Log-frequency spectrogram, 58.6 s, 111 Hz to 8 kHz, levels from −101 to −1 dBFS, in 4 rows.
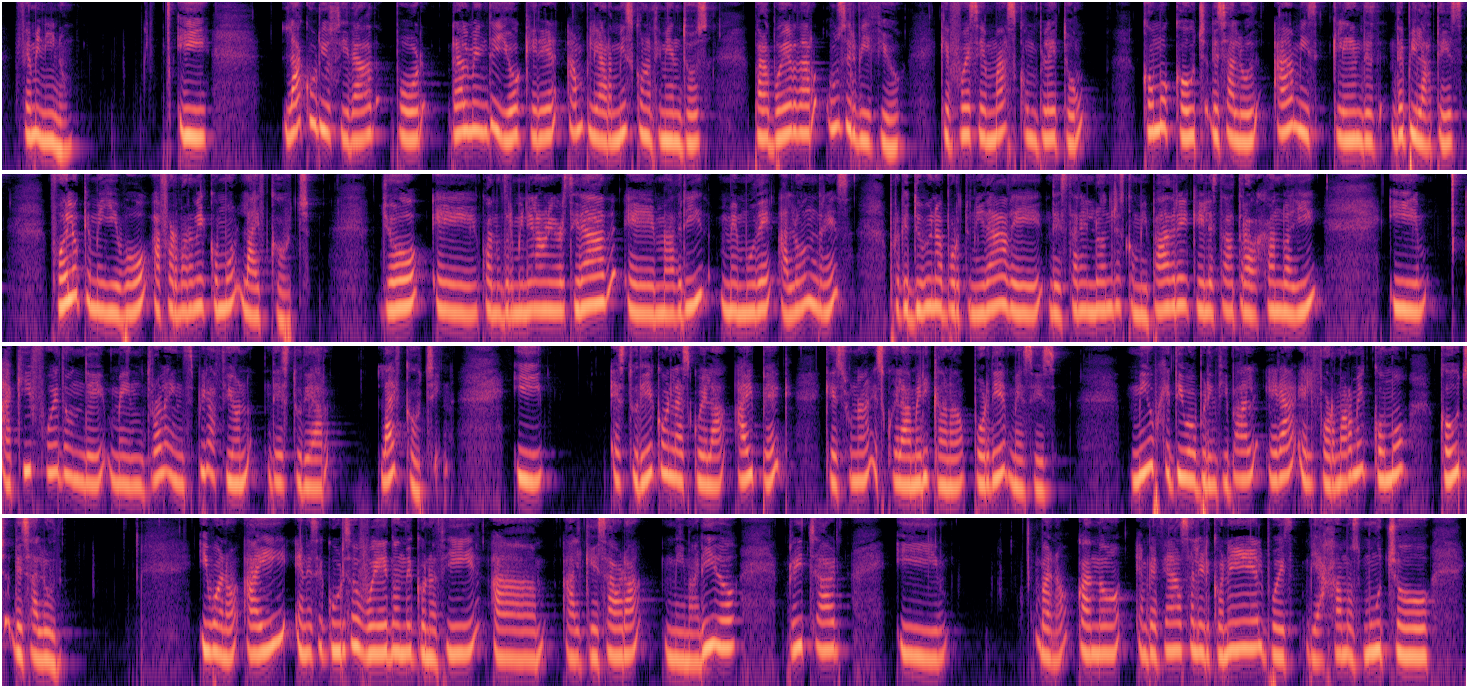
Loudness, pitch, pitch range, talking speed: -27 LUFS, 260 Hz, 240-280 Hz, 135 wpm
